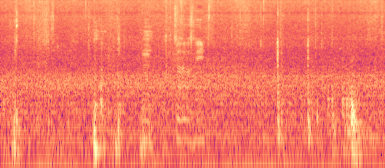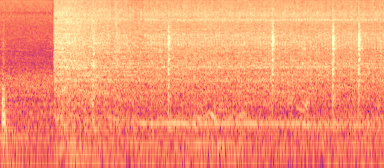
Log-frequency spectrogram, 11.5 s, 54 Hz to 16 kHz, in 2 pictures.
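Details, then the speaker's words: Mazda Atenza (Mazda6) jacked up, noise heard from underneath in gear: low rumble with scattered clunks, then a steady low groaning hum when the brakes are applied. Traced to the steering knuckle area; the dealer didn't fix it. "这个车的问题是刮到踩刹车异响啊。"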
